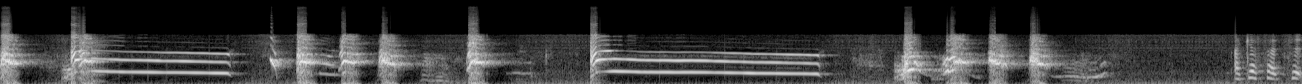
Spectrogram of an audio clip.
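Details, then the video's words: Domestic dogs howl alongside their owner: two long, level howls of about two seconds each, broken up by sharp barks, clicks and short yelping notes, ending in a quick run of yips. "Howling Dogs"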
